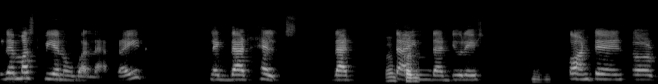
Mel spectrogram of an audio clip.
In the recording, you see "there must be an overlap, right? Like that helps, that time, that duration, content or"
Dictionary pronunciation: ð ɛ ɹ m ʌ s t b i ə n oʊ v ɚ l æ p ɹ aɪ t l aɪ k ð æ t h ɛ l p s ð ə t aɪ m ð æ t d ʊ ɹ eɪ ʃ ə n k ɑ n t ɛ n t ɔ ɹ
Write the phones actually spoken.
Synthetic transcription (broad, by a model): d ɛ ɹ m ʌ s t b i ə n oʊ v ɚ l æ p ɹ aɪ t l aɪ k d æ t h ɛ l p s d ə t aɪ m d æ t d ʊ ɹ eɪ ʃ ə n k ɑ n t ɛ n t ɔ ɹ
